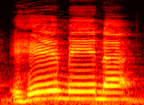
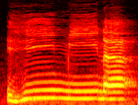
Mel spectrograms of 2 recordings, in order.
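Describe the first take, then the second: First: The vowels are vague E sounds. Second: The vowels are clear I sounds. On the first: The speaker calls it wrong. "Jangan ehemena" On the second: The speaker calls it right. "Mimnya baris bawah, haknya baris bawah. Ingat, jelaskan"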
